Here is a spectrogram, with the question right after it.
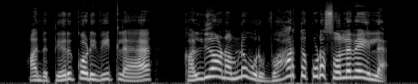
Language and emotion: Tamil, angry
